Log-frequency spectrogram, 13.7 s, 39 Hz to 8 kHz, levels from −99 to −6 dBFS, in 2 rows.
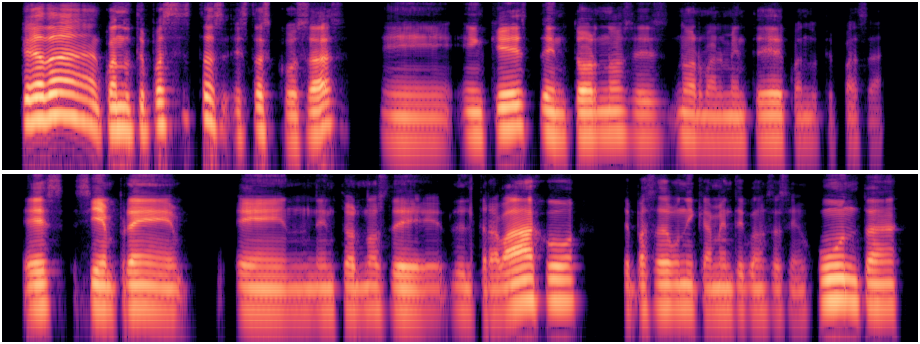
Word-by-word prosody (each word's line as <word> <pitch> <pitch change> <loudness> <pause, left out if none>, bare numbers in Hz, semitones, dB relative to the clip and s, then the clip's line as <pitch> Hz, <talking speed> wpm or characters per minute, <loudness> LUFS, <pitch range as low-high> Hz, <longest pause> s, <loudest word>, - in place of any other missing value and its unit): Cada 200 -3 +8
cuando 145 0 +3
te 145 - -4
pasa 165 +5 -2
estas 195 -6 -2
estas 130 +4 -4
cosas, 130 +6 -1 0.3
eh, 105 -2 -10
¿en 120 -1 -5
qué 145 +6 +3
entornos 120 0 -1
es 115 -1 -11
normalmente 110 -1 -6
cuando 105 -1 -18
te - - -33
pasa? 95 -1 -23 0.4
¿Es 120 +1 +1
siempre 115 -2 +2 0.4
en 105 -1 -3
entornos 110 +1 -7
de, 105 -1 -3
del 110 -1 -13
trabajo? 145 +7 +2 0.3
¿Te 115 - -12
pasa 115 +2 -5
únicamente 110 -2 -6
cuando 105 0 -12
estás 105 -1 -16
en 100 - -17
junta? 130 0 +1
115 Hz, 130 wpm, -24 LUFS, 110-135 Hz, 0.4 s, Cada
